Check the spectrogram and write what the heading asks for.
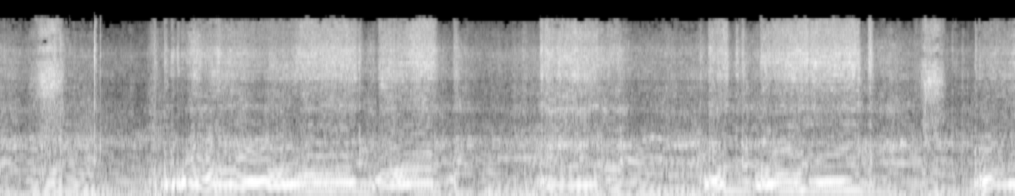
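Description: Yamaha dirt bike engine revving up and down under way, its pitch climbing and then dropping several times as the throttle is worked and gears change, with bursts of wind rush over it.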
